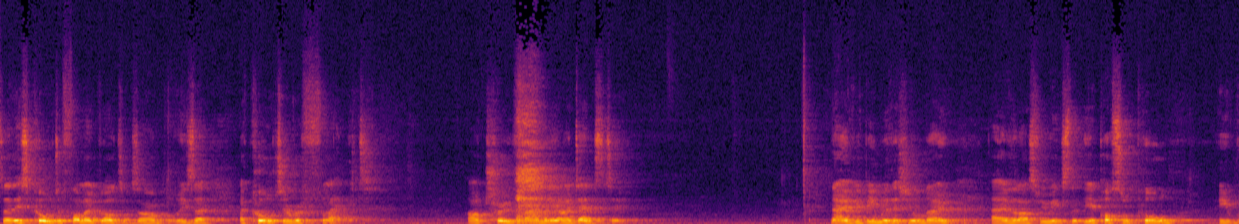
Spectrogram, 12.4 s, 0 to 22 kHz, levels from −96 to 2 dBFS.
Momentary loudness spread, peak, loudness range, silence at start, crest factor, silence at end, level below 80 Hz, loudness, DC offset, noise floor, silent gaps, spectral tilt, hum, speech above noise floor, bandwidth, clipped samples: 15 LU; -2 dBFS; 5 LU; 0.05 s; 20 dB; 0 s; -52 dBFS; -21 LUFS; under 0.1%; -52 dBFS; none; -6 dB/octave; none; 33 dB; 15.5 kHz; under 0.1%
